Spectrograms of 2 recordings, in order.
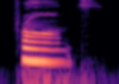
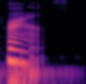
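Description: First: France is said with a British accent. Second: France is said without a British accent.

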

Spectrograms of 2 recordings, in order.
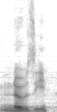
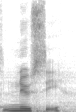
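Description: First: The first vowel sounds like in 'nose'. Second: The first vowel sounds like in 'noose'. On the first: The speaker calls it wrong. "so it looks like nosy" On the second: The speaker calls it right. "but it's Nusi, like a noose"

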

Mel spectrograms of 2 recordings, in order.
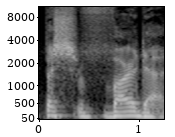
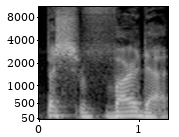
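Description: First: The middle consonant is a V sound. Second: The same.

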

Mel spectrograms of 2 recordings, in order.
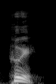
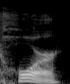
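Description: First: The word has a different, idiosyncratic pronunciation. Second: The word has its ordinary everyday pronunciation. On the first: This imitates how the father said it. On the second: This is not how the father said it.

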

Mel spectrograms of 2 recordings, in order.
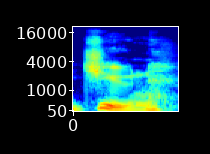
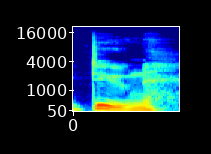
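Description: First: It is said the English way, like June. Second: It is said the American way, with a plain d.

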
